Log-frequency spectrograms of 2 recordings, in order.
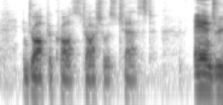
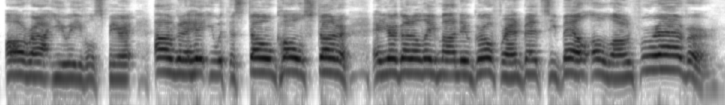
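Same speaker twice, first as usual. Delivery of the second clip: high, very loud shouted threat; wrestler's threat; 13 semitones higher, 20 dB louder than usual. A narrator's reading. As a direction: bellow it like a pro wrestler. Joshua threatens the evil spirit.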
